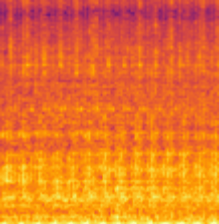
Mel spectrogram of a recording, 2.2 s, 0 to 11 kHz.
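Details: 2006 Audi A4 2.0T with codes P0300 and P0303 (cylinder 3 misfire), weak fuel pump found earlier: uneven idle with a steady repeating stumble; misfire at idle, pulse sensor intake pulses look fairly even.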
